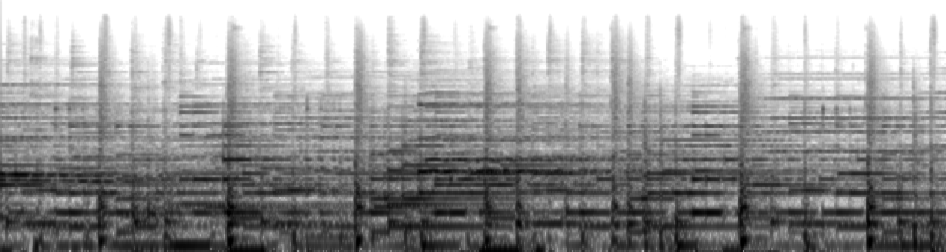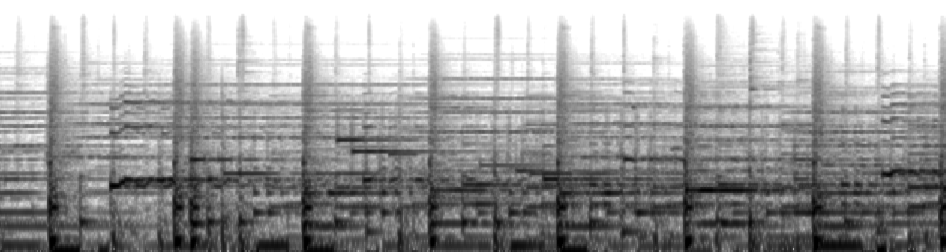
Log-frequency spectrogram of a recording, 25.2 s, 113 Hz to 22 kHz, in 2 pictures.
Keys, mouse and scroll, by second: 2.9 right click, 6.6 click, 9.6 click, 14.9 click, 18.3 5, 19.5 click.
